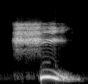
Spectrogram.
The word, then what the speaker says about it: she: She. La SH, questa combinazione, è un suono sh, quindi she, che vuol dire lei.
